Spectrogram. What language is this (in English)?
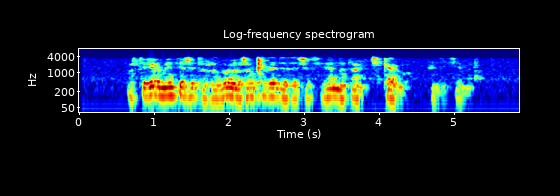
Spanish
